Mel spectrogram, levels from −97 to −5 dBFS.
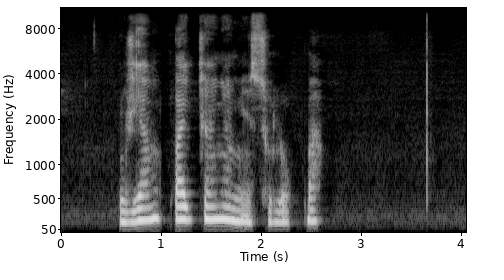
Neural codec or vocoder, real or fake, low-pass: codec, 44.1 kHz, 7.8 kbps, Pupu-Codec; fake; 9.9 kHz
